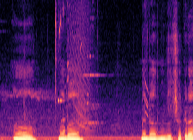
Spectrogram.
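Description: A short electronic tone sounds as a game menu opens.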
